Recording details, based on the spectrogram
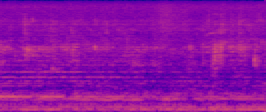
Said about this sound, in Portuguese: O barulho da água.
